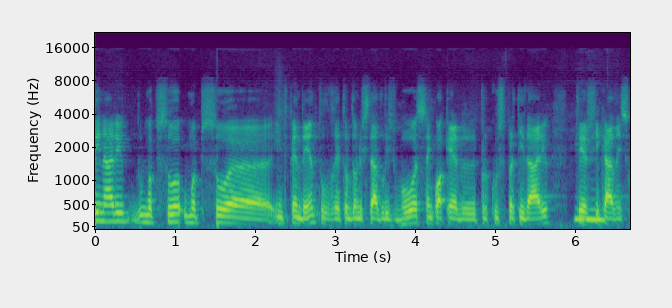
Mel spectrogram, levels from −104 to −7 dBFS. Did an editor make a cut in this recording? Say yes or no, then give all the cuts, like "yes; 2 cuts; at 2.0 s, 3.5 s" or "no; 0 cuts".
no; 0 cuts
